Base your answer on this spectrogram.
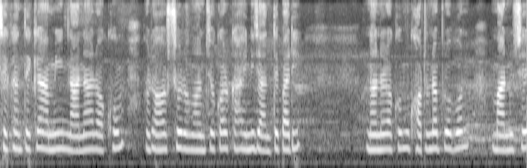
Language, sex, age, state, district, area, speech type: Bengali, female, 18-30, West Bengal, Purba Bardhaman, urban, spontaneous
